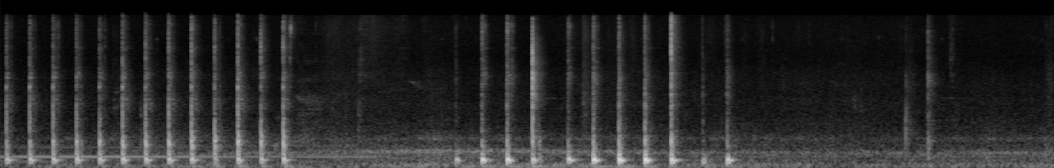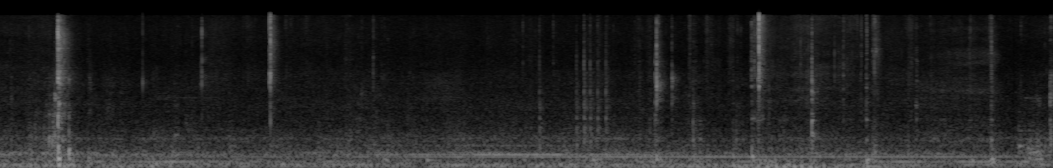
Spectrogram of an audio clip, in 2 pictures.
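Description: Quick, evenly spaced light taps, several a second, in two runs of a few seconds each, then a few scattered small clicks: a toothpick being tapped into a stripped screw hole in the clock's wooden case to fill it.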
